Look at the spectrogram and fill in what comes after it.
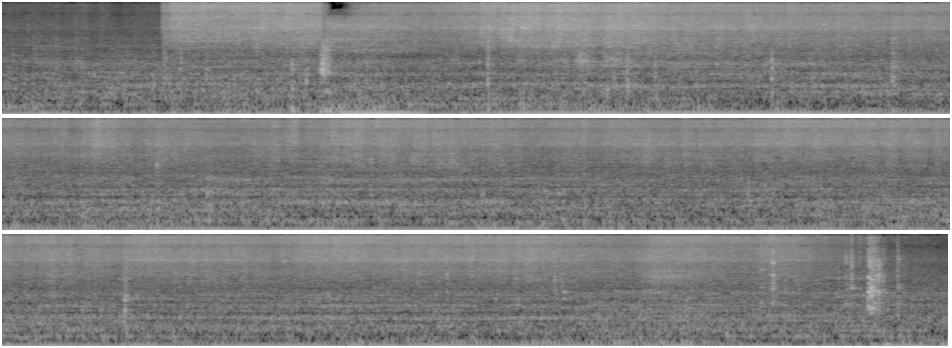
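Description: Onion-tomato masala frying in hot oil in a kadai: a steady sizzle that starts suddenly about two seconds in. A wooden spatula stirring it gives a few scrapes and taps.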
